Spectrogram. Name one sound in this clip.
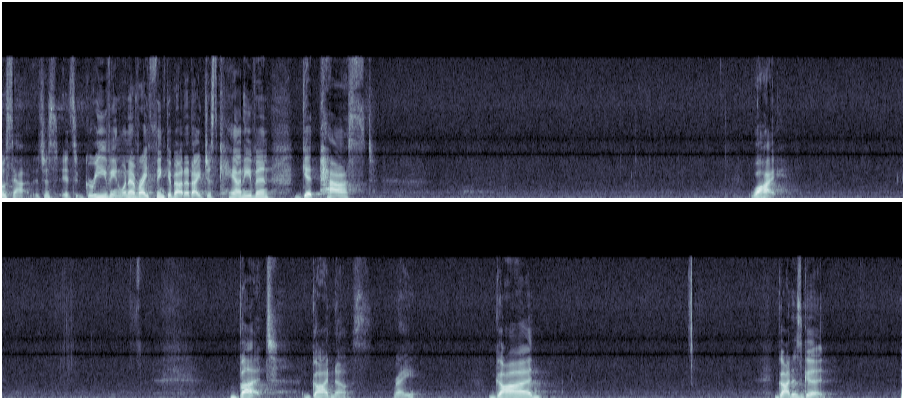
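A young woman speaks calmly through a microphone, with long pauses, in a large echoing hall.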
